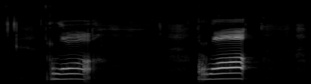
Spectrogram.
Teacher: زبان کی کروٹ کے آخر سے زبان کی نوک تک کے حصے سے جب وہ اوپر کے اگلے دانتوں کے مسوڑوں سے لگے تو پھر را ادا ہوگا. را کو بھی ایک الف کی مقدار تک لمبا کر کے پڑھیں گے.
